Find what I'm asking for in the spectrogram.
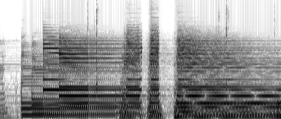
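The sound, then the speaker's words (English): Saturation distortion from an effects unit colours sustained, buzzy, harmonic-rich notes that hold steadily, briefly break into a couple of noisy bursts, then return as a thick, gritty sustained tone. “that distortion you're getting is just the saturation now.”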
